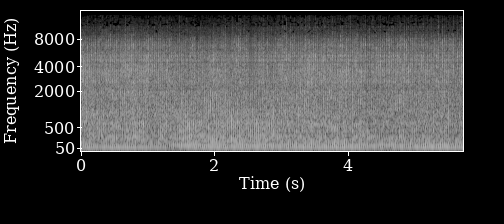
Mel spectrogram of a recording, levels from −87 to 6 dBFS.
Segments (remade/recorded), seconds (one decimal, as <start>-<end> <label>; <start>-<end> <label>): 0.0-5.7 recorded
